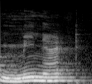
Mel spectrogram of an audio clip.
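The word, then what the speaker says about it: minute: अगर इसे आप माइन्यूट, माइन्यूट उच्चारण किए तो इसका हिंदी ये होगा। अगर इसको आप मिनट, मिनट या मिनट बोले तो क्या हो जाएगा, यानी यानी घंटा का, ठीक है ना, घंटा का 60वां अंश।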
